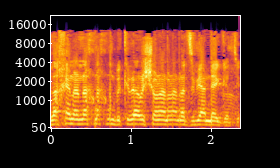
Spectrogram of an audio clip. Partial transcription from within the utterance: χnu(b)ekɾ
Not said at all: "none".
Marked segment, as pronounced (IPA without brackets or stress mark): b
